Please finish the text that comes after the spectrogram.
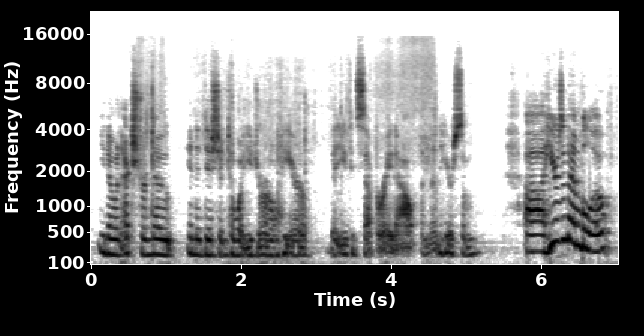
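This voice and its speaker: A woman with a gravelly voice from a cold, chatting casually as she flips through a craft journal. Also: medium pitch. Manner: chatty, rambling, with many fillers. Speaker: craft channel host.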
